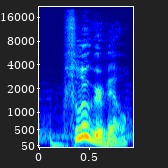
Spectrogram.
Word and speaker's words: Pflugerville: Pronounced Pflugerville. They like to put a P in front of, did I spit? P in front of everything, just so you know it.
